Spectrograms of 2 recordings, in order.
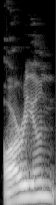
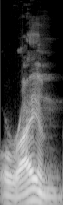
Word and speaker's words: Orion: Tem a nave espacial Orion, ou Orion, né, se a gente for pronunciar em inglês, que é essa parte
